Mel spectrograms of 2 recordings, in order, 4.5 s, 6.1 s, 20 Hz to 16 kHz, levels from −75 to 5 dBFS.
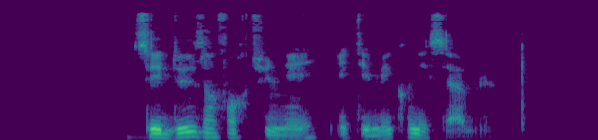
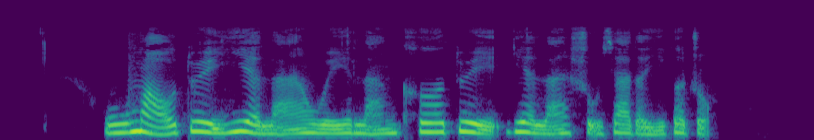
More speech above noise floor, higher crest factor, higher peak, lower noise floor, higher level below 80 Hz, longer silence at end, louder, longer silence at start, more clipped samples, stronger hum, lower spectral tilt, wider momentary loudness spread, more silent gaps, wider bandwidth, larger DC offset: second, 58 dB vs 65 dB; first, 22 dB vs 14 dB; second, -10 dBFS vs -2 dBFS; first, -87 dBFS vs -80 dBFS; second, -64 dBFS vs -54 dBFS; first, 0.95 s vs 0.8 s; second, -29 LUFS vs -15 LUFS; first, 1 s vs 0.8 s; neither; neither; second, -4 dB/octave vs -8.5 dB/octave; first, 22 LU vs 8 LU; neither; first, 11.5 kHz vs 7.2 kHz; neither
